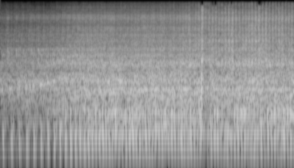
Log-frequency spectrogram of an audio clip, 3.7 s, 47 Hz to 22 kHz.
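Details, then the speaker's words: Polaris RZR 170 (169cc four-stroke) single-cylinder engine, warmed up with choke off, after idle and pilot air screw adjustment: idle smoother, but it runs unevenly with a pop, sputtering and bogging a little at full throttle. "get it and it bogs down a little at full throttle"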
